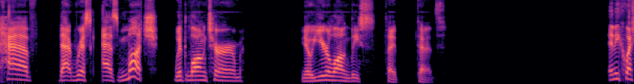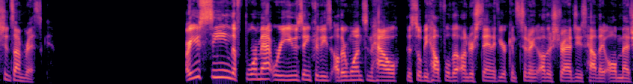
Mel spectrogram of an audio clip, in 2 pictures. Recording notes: This was a live class recorded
